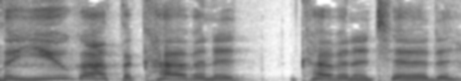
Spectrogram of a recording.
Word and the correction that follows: coveted: how do you say that word? – Coveted.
